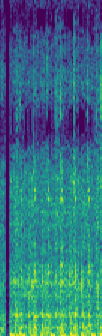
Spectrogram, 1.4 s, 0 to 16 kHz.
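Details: Royal Enfield Bullet 350 Standard after cylinder head repair, both worn valves and guides replaced for head noise: even, regular single-cylinder thump with no tapping or clatter; normal running.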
